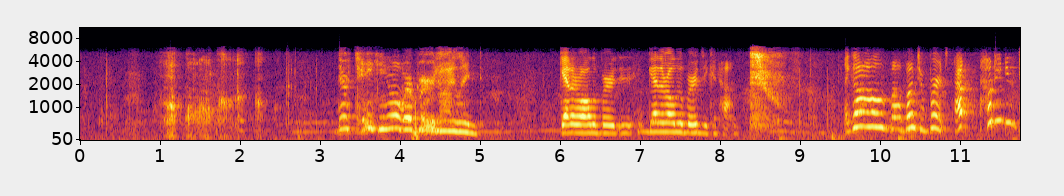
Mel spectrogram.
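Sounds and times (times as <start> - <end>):
faint noisy background: 0.0 - 11.7
pigs snorting and grunting in a video game: 1.0 - 2.4
speech: 3.7 - 5.1, 6.0 - 8.4, 9.6 - 11.7.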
